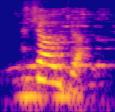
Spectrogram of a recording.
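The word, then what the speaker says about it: Shailja: Shelja. Shelja. Shelja. How do you spell that?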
